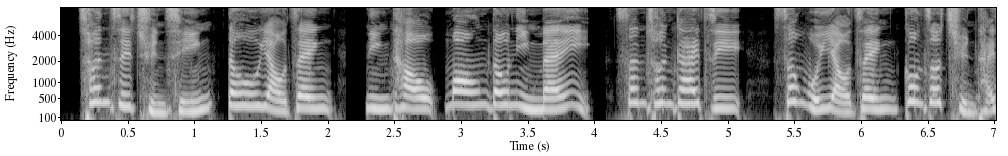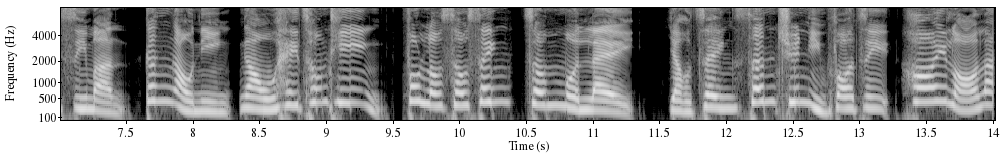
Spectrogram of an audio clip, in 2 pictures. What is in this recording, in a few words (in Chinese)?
粤语银行广告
